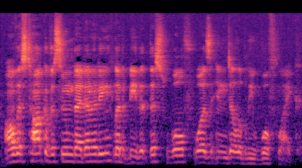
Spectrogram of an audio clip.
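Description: A man's voice: a little high, steady tone, a little fast, a little mellow. A man in his twenties performing a rhyming spoken-word fairy tale with a playful, rhythmic delivery. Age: 20s. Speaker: storyteller performer. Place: small bare indoor room. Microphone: far camera microphone. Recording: roomy, distant camera mic with background noise.

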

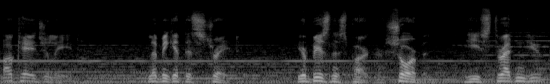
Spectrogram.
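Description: A man's voice: mid-range voice, sing-song, moderate pace, music in the background, natural voice. A man playing a dismissive, impatient security officer in a video game, curt and skeptical. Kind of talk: video game character dialogue.

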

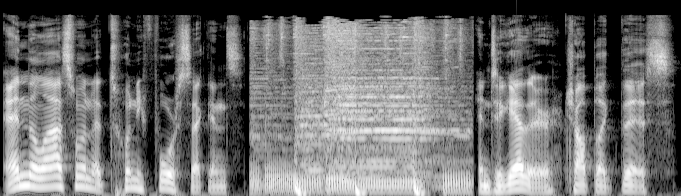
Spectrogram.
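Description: A man's voice: medium pitch, very animated, unhurried. A man giving a casual, playful and enthusiastic scripted voice-over about music. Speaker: music video essayist.

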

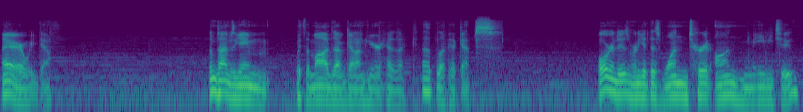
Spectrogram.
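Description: A man's voice: deep voice, expressive, measured pace, long pauses, a little mellow. A man streaming a building game, rambling casually and talking himself through each step as he builds. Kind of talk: casual gameplay commentary. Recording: slightly dull audio with faint music.

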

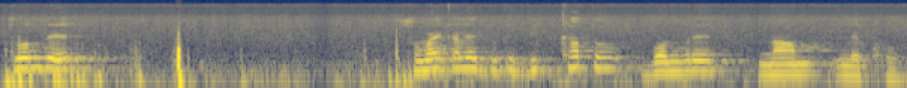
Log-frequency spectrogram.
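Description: A teacher reading out and explaining exam questions in short, deliberate phrases with pauses. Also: mid-range voice, animated. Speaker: teacher going through an exam paper. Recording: muffled lo-fi recording with clear background noise.

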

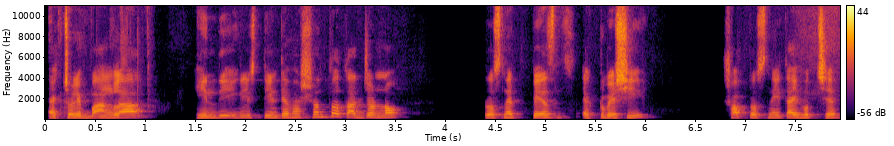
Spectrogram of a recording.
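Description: A man's voice: sits high, fairly even intonation, normal speed, pauses often. Man guiding students informally. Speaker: teacher presenting an exam paper to students. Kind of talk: informal exam paper walkthrough for students.

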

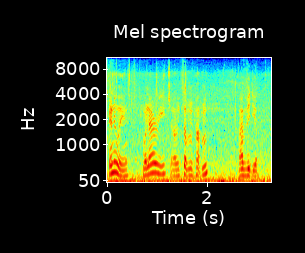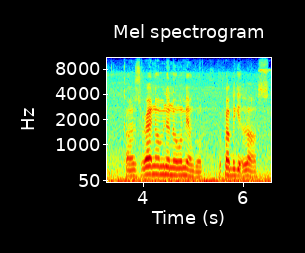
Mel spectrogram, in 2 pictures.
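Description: A woman's voice: on the low side, a little fast. A young woman with a Jamaican accent chatting casually and playfully to her phone camera out on a city street. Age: young adult. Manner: playful, teasing. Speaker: vlogger. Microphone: phone at arm's length. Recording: noisy busy street, handheld recording.

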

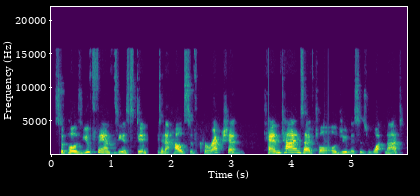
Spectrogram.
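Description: A hot-tempered police lieutenant, as a woman reads him, barking out his scolding at full volume. The voice is louder and more forceful than the narration around it. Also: on the low side, poor audio. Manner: shouting, scolding.

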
